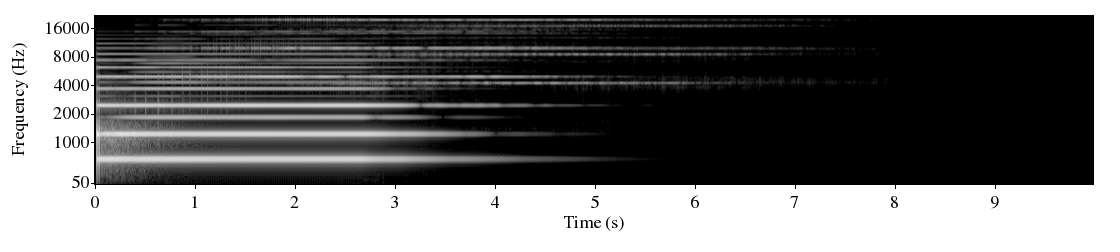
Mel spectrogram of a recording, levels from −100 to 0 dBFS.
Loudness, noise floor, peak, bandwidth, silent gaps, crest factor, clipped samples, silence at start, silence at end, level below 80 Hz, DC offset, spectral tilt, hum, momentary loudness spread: -14 LUFS; under -90 dBFS; -2 dBFS; over 20 kHz; none; 18 dB; under 0.1%; 0 s; 5.8 s; under -90 dBFS; under 0.1%; 3.5 dB/octave; none; 21 LU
